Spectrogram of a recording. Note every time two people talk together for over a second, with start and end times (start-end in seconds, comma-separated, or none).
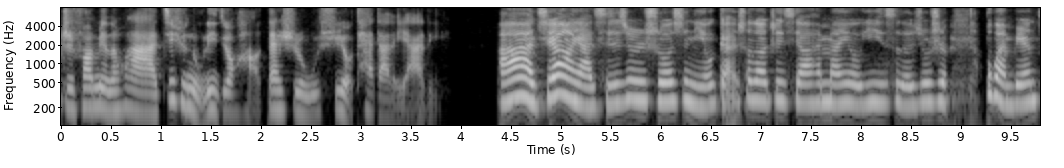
none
